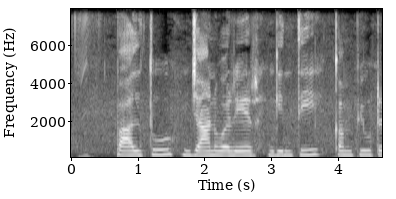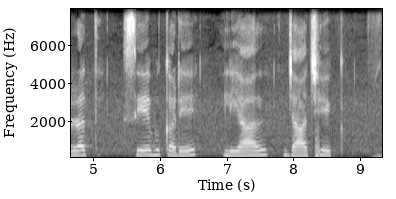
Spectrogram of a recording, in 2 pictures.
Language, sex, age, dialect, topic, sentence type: Magahi, female, 18-24, Northeastern/Surjapuri, agriculture, statement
